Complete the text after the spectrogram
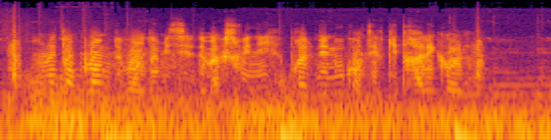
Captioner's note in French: à la radio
